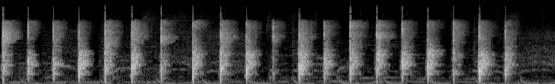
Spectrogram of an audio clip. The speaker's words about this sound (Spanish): ¡Aplausos, por favor!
